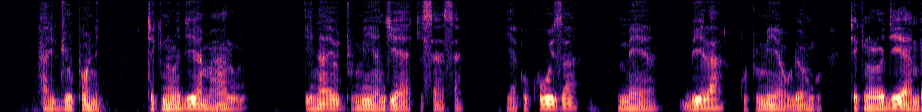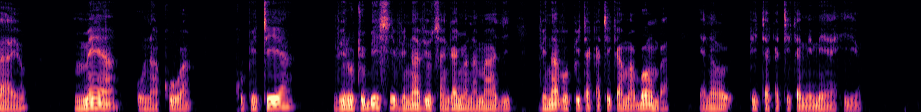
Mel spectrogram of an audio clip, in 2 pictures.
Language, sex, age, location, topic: Swahili, male, 25-35, Dar es Salaam, agriculture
